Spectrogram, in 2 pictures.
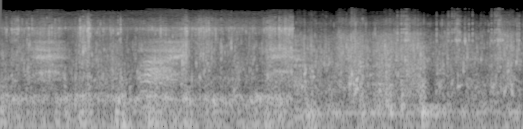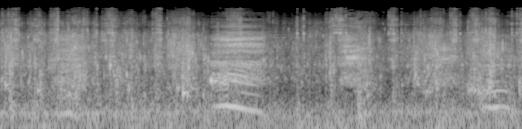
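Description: Water lapping against a fishing kayak's hull and wind on the microphone, with scattered short clicks and knocks. About nine seconds in comes a short strained groan from the angler as he fights the fish.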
